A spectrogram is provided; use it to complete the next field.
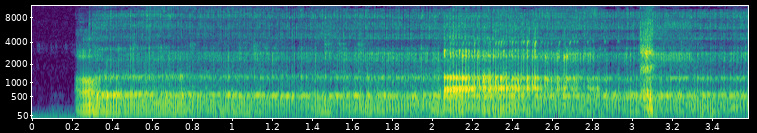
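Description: long burp

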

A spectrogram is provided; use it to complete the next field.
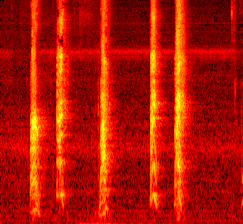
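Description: dog barking

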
